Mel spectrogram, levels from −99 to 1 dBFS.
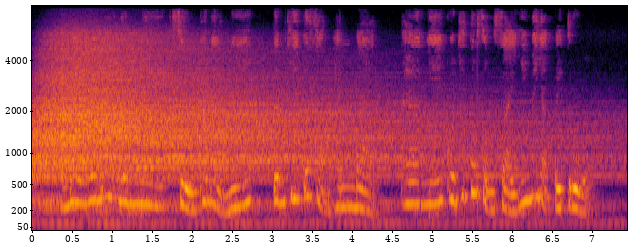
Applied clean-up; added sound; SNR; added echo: none; Gong; 0 dB; reverberation time 0.3 s.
